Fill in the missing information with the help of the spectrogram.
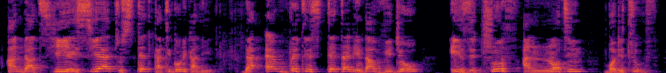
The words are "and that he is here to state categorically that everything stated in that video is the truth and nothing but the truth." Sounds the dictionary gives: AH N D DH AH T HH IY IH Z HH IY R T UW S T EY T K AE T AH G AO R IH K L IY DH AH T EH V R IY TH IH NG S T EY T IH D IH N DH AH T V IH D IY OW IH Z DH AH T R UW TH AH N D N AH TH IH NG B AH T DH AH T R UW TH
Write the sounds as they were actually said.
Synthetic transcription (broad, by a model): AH N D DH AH T HH IY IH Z HH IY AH T UW S T EY T K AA T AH G AO R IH K L IY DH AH T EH V R IY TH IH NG S T EY T IH D IH N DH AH T V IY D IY OW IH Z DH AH T R UW TH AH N N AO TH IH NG B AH T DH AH T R UW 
